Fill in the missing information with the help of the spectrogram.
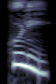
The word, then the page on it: ಘೂಳಿ: Kannada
